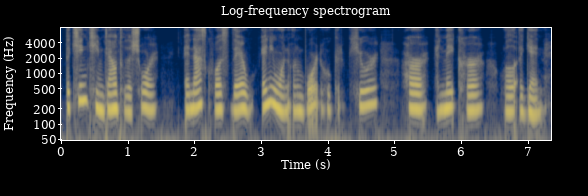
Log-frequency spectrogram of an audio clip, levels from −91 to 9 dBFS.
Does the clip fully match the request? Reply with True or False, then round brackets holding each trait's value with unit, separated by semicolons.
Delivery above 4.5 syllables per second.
True (5.2 syllables/s)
